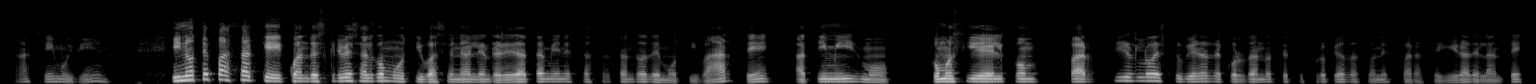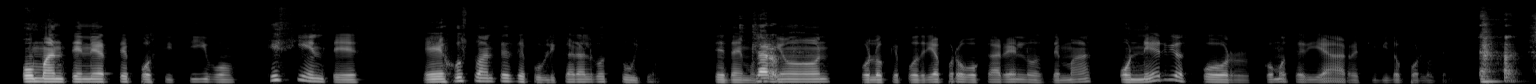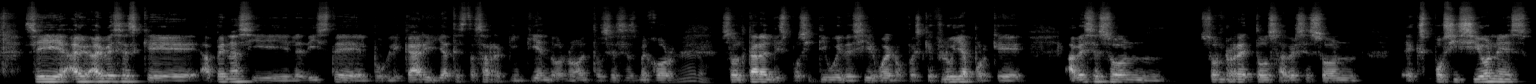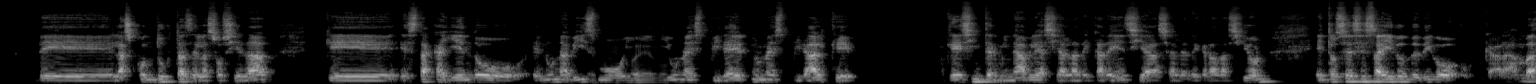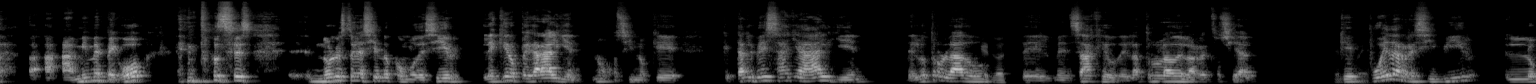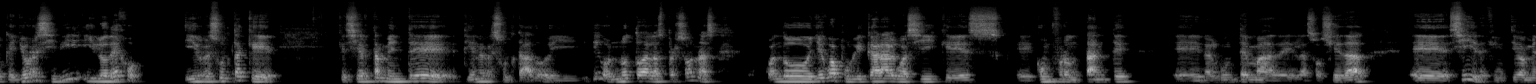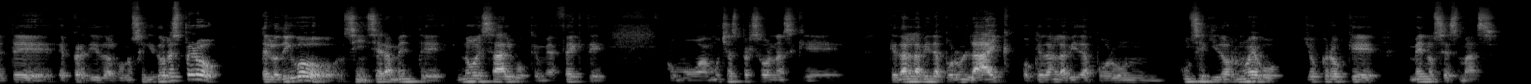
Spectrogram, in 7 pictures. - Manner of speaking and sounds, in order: chuckle; unintelligible speech; laughing while speaking: "Entonces"
- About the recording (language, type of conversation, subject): Spanish, podcast, ¿Qué te motiva a compartir tus creaciones públicamente?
